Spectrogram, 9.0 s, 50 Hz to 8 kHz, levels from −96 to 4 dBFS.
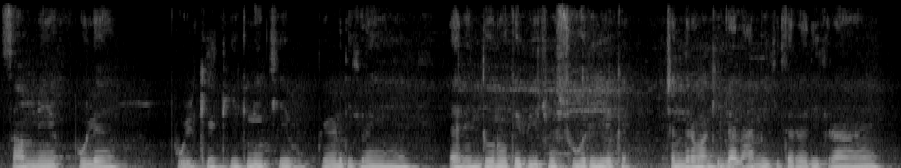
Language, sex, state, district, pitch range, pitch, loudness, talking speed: Hindi, male, Jharkhand, Jamtara, 150-155 Hz, 150 Hz, -35 LUFS, 180 wpm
